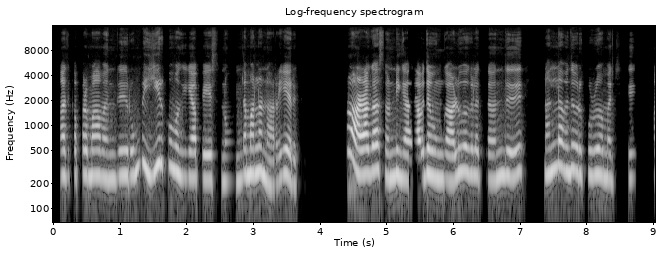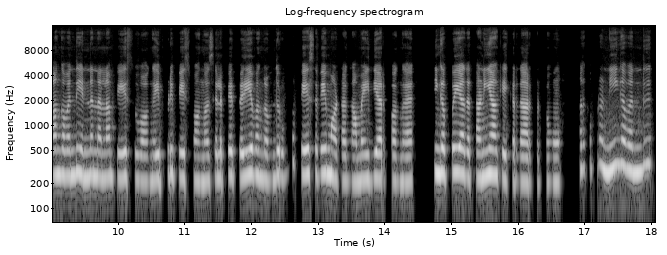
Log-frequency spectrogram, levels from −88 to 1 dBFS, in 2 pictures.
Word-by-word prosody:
அதுக்கப்பறமா 245 Hz, 0 st, -1 dB
வந்து, 225 Hz, +2 st, -3 dB, 0.2 s
ரொம்ப 290 Hz, +7 st, -2 dB, 0.2 s
ஈர்க்கும் 330 Hz, -3 st, +1 dB
வகையா 235 Hz, -2 st, 0 dB
பேசணும் 220 Hz, -1 st, -4 dB
இந்த 245 Hz, -, -2 dB
மாரிலாம் 260 Hz, -1 st, +3 dB
நெறையா 225 Hz, +8 st, -1 dB
இருக்கு 190 Hz, -, -12 dB, 0.7 s
ரொம்ப 460 Hz, -, +3 dB
அழகா 265 Hz, +2 st, +8 dB
சொன்னீங்க 235 Hz, 0 st, +1 dB
அதாவது 220 Hz, +4 st, +2 dB
உங்க 225 Hz, 0 st, -2 dB
அலுவலகத்த 255 Hz, -1 st, -1 dB
வந்து, 245 Hz, +1 st, +1 dB, 0.5 s
நல்லா 295 Hz, +5 st, +2 dB
வந்து 275 Hz, +1 st, +1 dB
ஒரு 255 Hz, -, -2 dB
குழு 250 Hz, +1 st, -1 dB
அமச்சு 225 Hz, 0 st, -7 dB, 0.4 s
அங்க 255 Hz, 0 st, +1 dB
வந்து 250 Hz, +1 st, +1 dB
என்னான்னலாம் 235 Hz, 0 st, -1 dB
பேசுவாங்க? 225 Hz, -2 st, -3 dB
எப்டி 250 Hz, +4 st, -6 dB
பேசுவாங்க? 215 Hz, -2 st, -4 dB
சில 225 Hz, 0 st, -2 dB
பேர் 245 Hz, -1 st, -2 dB
பெரியவங்க 245 Hz, 0 st, +2 dB
வந்து 240 Hz, +3 st, -2 dB
ரொம்ப 255 Hz, +8 st, -18 dB
பேசவே 255 Hz, 0 st, +1 dB
மாட்டாங்க, 215 Hz, -2 st, -3 dB
அமைதியா 220 Hz, +2 st, 0 dB
இருப்பாங்க. 210 Hz, -1 st, -7 dB, 0.5 s
நீங்க 265 Hz, 0 st, +5 dB
போய் 270 Hz, -1 st, +4 dB
அத 235 Hz, -1 st, -3 dB
தனியா 250 Hz, +2 st, +5 dB
கேட்கறதா 215 Hz, -1 st, -2 dB
இருக்கட்டும், 205 Hz, 0 st, -9 dB, 0.3 s
அதுக்கப்றம் 295 Hz, 0 st, -1 dB
நீங்க 335 Hz, +2 st, 0 dB
வந்து, 275 Hz, +4 st, +2 dB
240 Hz, 155 wpm, -19 LUFS, 225-260 Hz, 0.7 s, அழகா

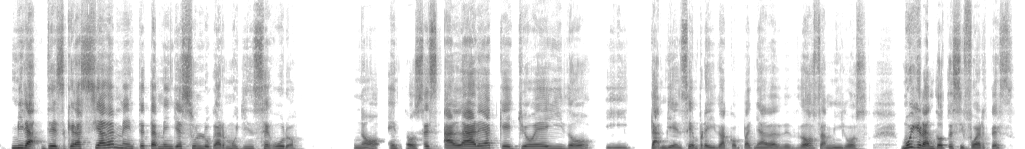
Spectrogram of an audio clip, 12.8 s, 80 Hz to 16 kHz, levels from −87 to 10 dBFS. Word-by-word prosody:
Mira, 240 Hz, +1 st, +7 dB
desgraciadamente 220 Hz, -, +2 dB
también 200 Hz, -2 st, 0 dB
ya 205 Hz, +1 st, +1 dB
es 210 Hz, +1 st, -4 dB
un 220 Hz, -1 st, -3 dB
lugar 180 Hz, -5 st, -1 dB
muy 175 Hz, +1 st, -8 dB
inseguro, 180 Hz, +1 st, -4 dB, 0.6 s
¿no?, 155 Hz, -1 st, -4 dB
entonces, 190 Hz, +4 st, -3 dB
al 175 Hz, 0 st, +5 dB
área 225 Hz, +5 st, +5 dB
que 205 Hz, -5 st, -2 dB
yo 205 Hz, 0 st, -2 dB
he 205 Hz, 0 st, 0 dB
ido, 180 Hz, -4 st, -5 dB
y 140 Hz, -2 st, -12 dB, 0.2 s
también 150 Hz, -1 st, -2 dB
siempre 170 Hz, +1 st, -3 dB
he -, -, -3 dB
ido 140 Hz, 0 st, -3 dB
acompañada 140 Hz, 0 st, -5 dB
de 120 Hz, -3 st, -11 dB
2 230 Hz, -, -3 dB
amigos 140 Hz, +1 st, -6 dB, 0.4 s
muy 280 Hz, +8 st, +5 dB
grandotes 180 Hz, -, +3 dB
y -, -, -4 dB
fuertes. 150 Hz, -2 st, -3 dB
185 Hz, 140 wpm, -24 LUFS, 155-210 Hz, 0.6 s, Mira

